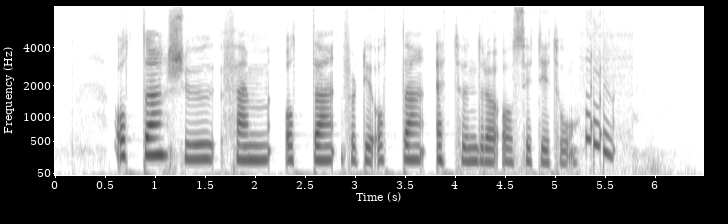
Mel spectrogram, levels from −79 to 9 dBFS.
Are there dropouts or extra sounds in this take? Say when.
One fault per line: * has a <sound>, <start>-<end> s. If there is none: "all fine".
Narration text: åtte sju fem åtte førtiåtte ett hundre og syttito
* has a chirp, 5.3-5.7 s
